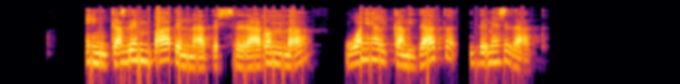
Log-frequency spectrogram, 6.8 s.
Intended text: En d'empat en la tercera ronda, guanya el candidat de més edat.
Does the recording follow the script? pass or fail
fail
